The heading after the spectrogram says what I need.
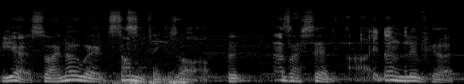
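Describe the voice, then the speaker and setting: A man's voice: fairly high pitch, expressive, a little slow, darkish tone, soft background music. An actor voicing a grumpy, money-minded male cafeteria manager in a video game, curt and irritable.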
